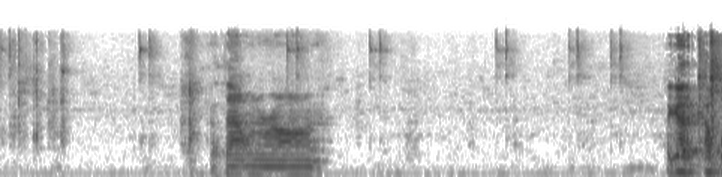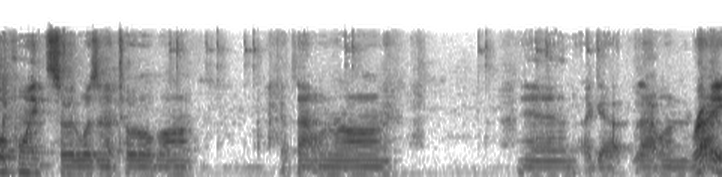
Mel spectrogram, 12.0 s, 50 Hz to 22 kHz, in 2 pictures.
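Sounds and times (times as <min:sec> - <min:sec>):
faint computer mouse clicks: 0:01.2 - 0:01.7, 0:02.4 - 0:03.3, 0:04.0 - 0:06.1.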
